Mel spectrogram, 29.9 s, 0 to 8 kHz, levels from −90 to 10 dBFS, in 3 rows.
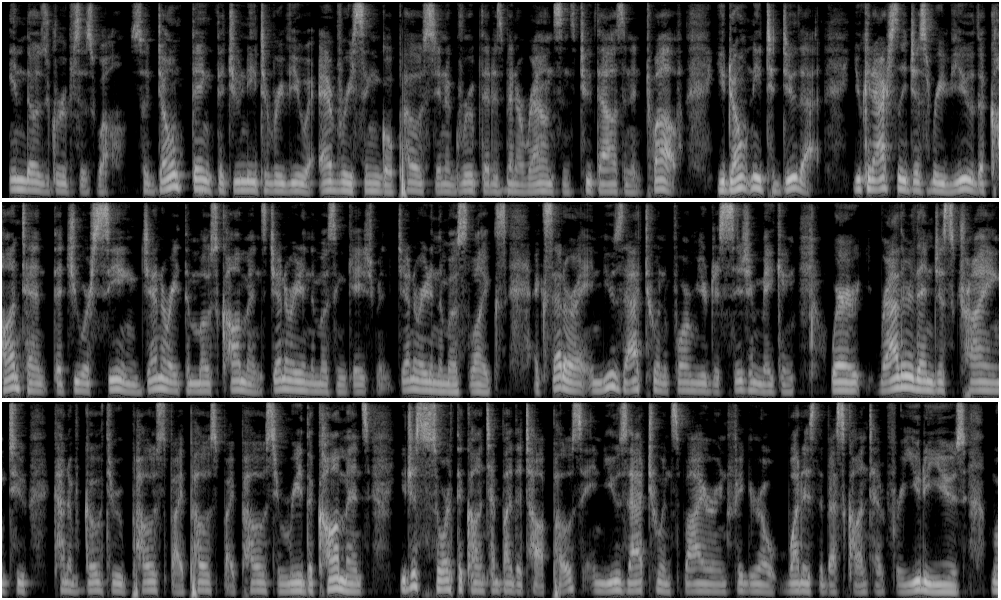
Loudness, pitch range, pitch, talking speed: -26 LUFS, 110-130 Hz, 120 Hz, 220 wpm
